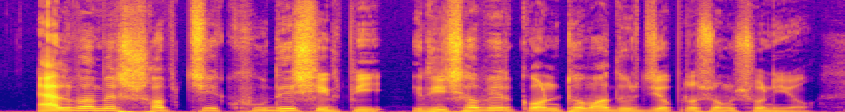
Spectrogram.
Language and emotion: Bengali, neutral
